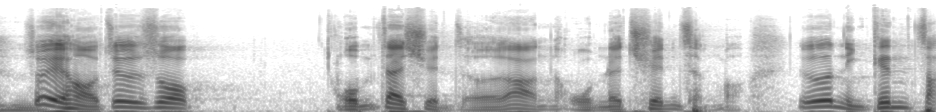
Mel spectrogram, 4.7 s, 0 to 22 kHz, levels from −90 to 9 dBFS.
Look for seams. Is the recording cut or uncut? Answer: uncut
